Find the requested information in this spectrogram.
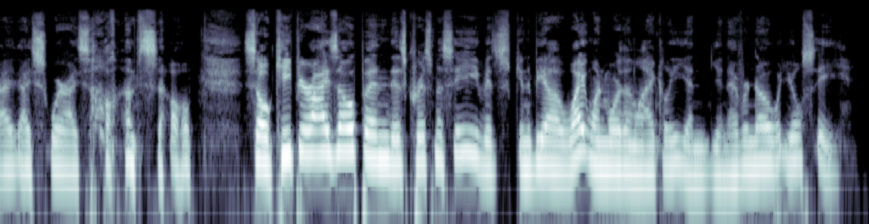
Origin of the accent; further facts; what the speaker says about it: Pittsburgh, Pennsylvania, United States; moved away; I lived, I grew up in Pittsburgh, Pennsylvania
